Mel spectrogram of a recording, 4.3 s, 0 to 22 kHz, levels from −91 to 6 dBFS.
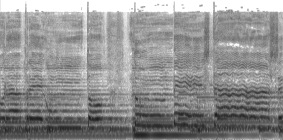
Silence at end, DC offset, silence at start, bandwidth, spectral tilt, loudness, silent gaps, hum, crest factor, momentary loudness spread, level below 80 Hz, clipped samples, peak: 0 s; under 0.1%; 0 s; 19 kHz; -5.5 dB/octave; -12 LUFS; none; none; 12 dB; 4 LU; -36 dBFS; under 0.1%; 0 dBFS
